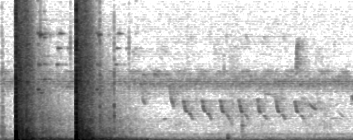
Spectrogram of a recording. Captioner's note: gun firing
